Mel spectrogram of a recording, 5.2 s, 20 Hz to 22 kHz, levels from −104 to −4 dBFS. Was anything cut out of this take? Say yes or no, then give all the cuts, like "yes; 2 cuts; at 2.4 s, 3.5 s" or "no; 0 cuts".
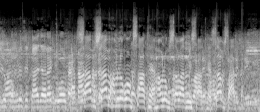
no; 0 cuts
